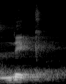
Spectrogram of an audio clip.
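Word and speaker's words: lyk: The word L-Y-K, like, has to be pronounced lick.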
